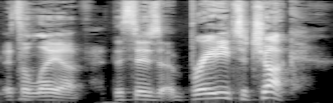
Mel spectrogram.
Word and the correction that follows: Tkachuk: Nope. – Tkachuk. – Tkachuk. – Tkachuk. – The T almost doesn't exist.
